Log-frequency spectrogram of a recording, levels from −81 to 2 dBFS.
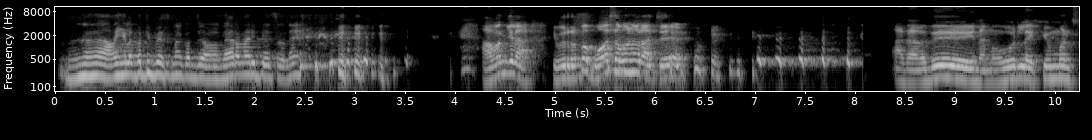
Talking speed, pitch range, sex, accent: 70 wpm, 150-215 Hz, male, native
